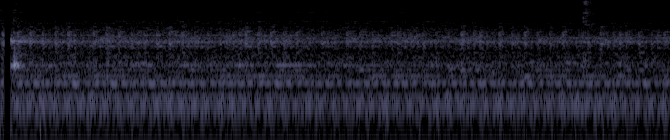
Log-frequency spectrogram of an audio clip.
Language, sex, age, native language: Icelandic, female, 50-59, Icelandic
